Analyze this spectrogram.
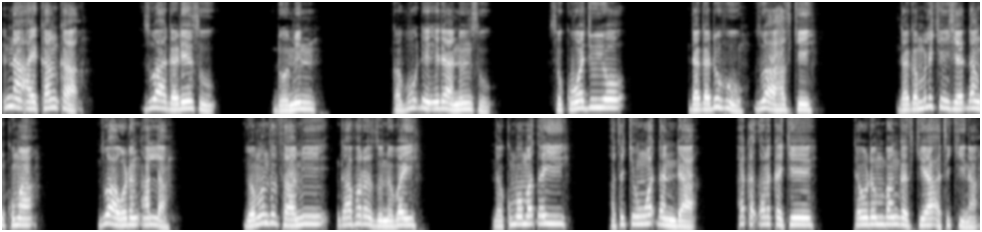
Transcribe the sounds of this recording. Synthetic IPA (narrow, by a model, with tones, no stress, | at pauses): ʔɪ˦naː˨ʔa˨jkɐ˦ŋka˨ | zʊ˦waː˨ɡɐ˨ɽeː˦su˨ | doː˨mɪ˦ŋ | ka˨buː˦ɗe˨ʔɪ˦daː˨nɪ˦nsu˨ʔ | su˨kʷʊ˨wa˦d͡ʒu˦joː˦ | dɐ˨ɡa˨dʊ˦ɦuː˨zʊ˦waː˨ɦa˦s̬kʲeː˦ | dɐ˨ɡa˨mʊ˦lkʲɪ˨nʃ̬eː˨ɗɐ˦ŋkʷʊ˦ma˦ | zʊ˦waː˨wʊ˦ɽɪ˦ŋʔa˦lːa˨ | doː˨mɪ˦nta˨saː˨mi˦ɡaː˦ɸɐ˦ɾɐ˨zʊ˨nʊ˨ba˦j | da˨kʷʊ˦ma˦mɐ˦sʼɐ˦jiː˦ | ʔa˨t͡ʃɪ˦kʲɪ˦ŋwɐ˦ɗɐ˨nda˨ | ʔa˦ka˨sʼɐ˦ɽkɐ˨kʲeː˦ | ta˦wʊ˦ɽɪ˦mbɐ˦ŋɡɐ˨s̬kʲɪ˦jaː˦ʔa˨t͡ʃɪ˦kʲiː˨naː˦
